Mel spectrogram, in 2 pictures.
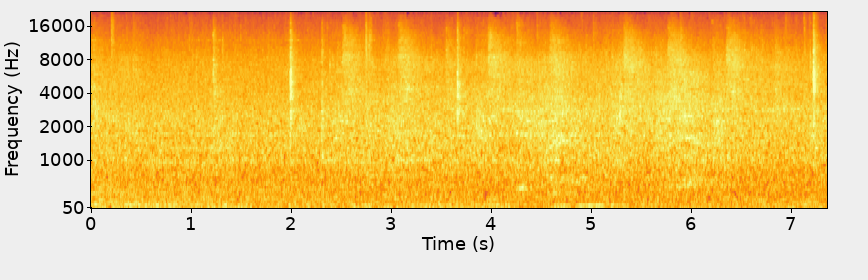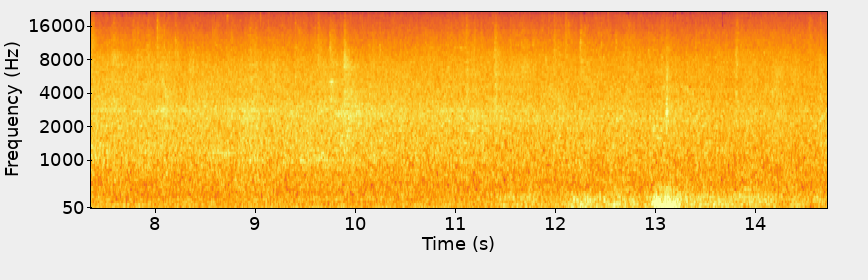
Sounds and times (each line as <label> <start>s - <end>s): Thunderstorms 11.6s - 14.7s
